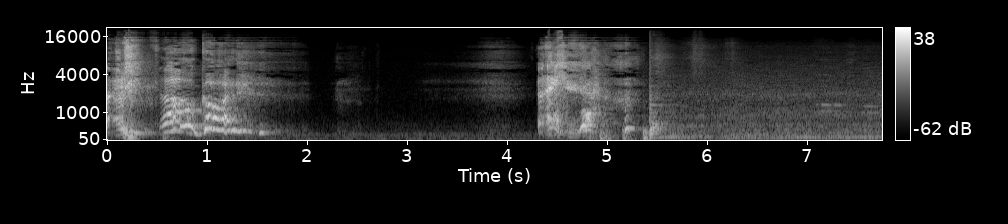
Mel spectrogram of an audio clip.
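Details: Two sharp sneezes with gasping in-breaths between them, then quiet room noise; repeated sneezing set off by a nasal swab during a COVID-19 test.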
